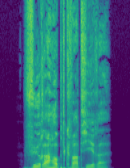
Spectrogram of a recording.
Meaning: nominative/accusative/genitive plural of Führerhauptquartier
- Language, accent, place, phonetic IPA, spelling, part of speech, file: German, Germany, Berlin, [fyːʁɐˈhaʊ̯ptkvaʁtiːʁə], Führerhauptquartiere, noun, De-Führerhauptquartiere.ogg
